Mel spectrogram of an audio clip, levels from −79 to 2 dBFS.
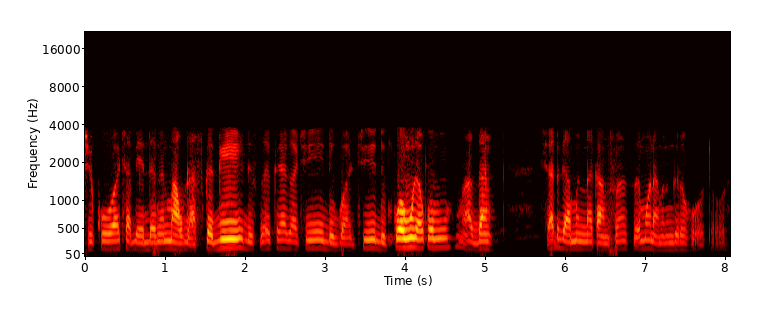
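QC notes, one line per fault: throughout: Bluetooth CVSD headset codec. The speech sits in a narrow band of roughly 300 Hz to 3.6 kHz, with a grainy hiss under it, scratchy s sounds and a rough edge on loud high-pitched parts where the one-bit step can't keep up. All of this fits a 64 kbps CVSD stream.
0.87–0.92 s, 3.21 s (just after "səə kɨrya gachi dɨ"), 6.54–6.65 s: bit errors on a Bluetooth voice link. Each spot has a short burst of rushing crackle rather than sharp clicks, because every flipped bit only nudges the waveform a little. The last burst is the roughest, with an error rate of around 1.5% against under 1% in the first two.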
